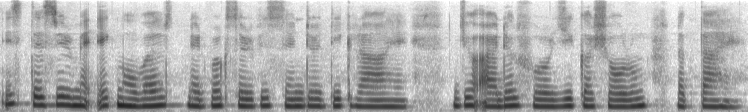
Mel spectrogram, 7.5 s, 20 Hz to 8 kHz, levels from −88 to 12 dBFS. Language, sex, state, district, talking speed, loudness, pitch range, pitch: Hindi, female, Arunachal Pradesh, Lower Dibang Valley, 150 wpm, -14 LUFS, 180-200 Hz, 190 Hz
